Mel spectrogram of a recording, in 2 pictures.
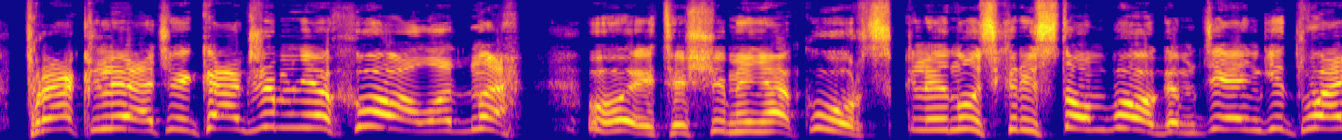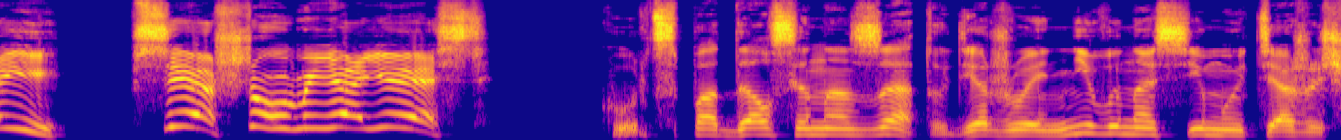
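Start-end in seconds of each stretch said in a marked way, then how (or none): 0.1-9.2 high, frantic pleading voice; desperate frozen man. Acted. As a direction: beg for life, freezing in the river. Malcolm begs from icy water. (отчаянная мольба замерзающего)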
